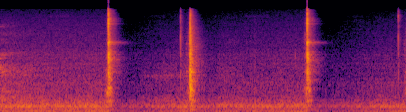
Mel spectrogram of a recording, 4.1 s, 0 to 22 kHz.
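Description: A homemade contactor's 12-volt solenoid being switched on and off, its plunger snapping the electrode carriage across: three sharp clacks about a second apart, and a fourth right at the end.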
